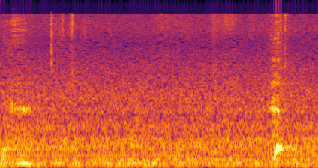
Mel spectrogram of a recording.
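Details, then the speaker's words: A single short, abrupt hiccup in a quiet room from an adult doing nail art, who jokes about sounding drunk despite not drinking: an ordinary, harmless hiccup. "I sound like a drunk over here hiccuping, and I don't drink."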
